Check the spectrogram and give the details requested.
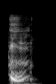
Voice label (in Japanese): Damage, jp; Ricardo; kingsraid; voices heroes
